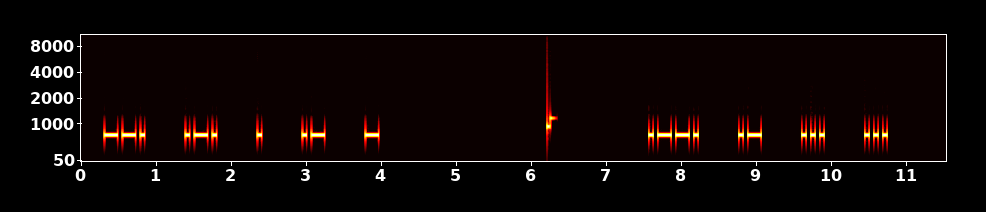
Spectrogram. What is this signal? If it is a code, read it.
Morse code, heard as a keyed tone, about 20 wpm, spaced as for 11 wpm, 700 Hz. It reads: GREAT PASS
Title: 3x Character Spacing - Top 500 Words - 20wpm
